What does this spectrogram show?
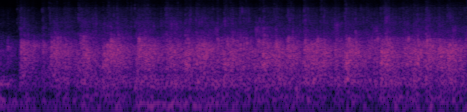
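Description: A church audience claps steadily for God, a dense wash of many hands that holds at an even, moderate level throughout without voices rising above it.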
